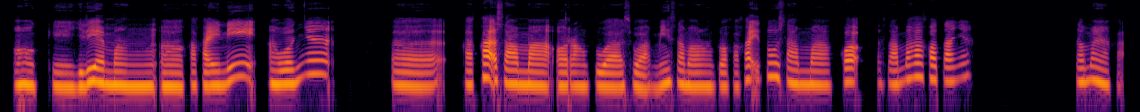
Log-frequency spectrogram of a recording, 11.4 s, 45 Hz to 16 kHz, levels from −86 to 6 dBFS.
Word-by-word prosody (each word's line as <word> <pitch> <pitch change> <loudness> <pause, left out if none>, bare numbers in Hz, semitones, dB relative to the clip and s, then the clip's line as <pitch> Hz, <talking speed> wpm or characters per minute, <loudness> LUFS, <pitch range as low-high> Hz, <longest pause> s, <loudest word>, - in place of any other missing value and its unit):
Oke, 185 -2 -1
jadi 180 +4 +2 0.2
emang, 180 -2 +2
eee, 180 0 0
Kakak 185 0 -1
ini 265 +9 +1 0.2
awalnya, 235 +12 +1 0.6
eee, 180 -1 -2 0.2
Kakak 235 +7 +6
sama 190 -3 +2
orang 180 0 0
tua 175 -2 0
suami, 175 +3 -2
sama 195 -3 0
orang 175 - -2
tua 175 0 -4
Kakak, 175 +9 -1
itu 295 0 -1
sama 195 -6 -1
ko 225 0 +3 0.3
samakah 260 +8 -1
kotanya? 255 +3 -2 1.0
Sama, 230 +2 -1
ya, 200 - -1
Kak? 185 - -20
190 Hz, 130 wpm, -24 LUFS, 180-225 Hz, 1.0 s, Kakak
